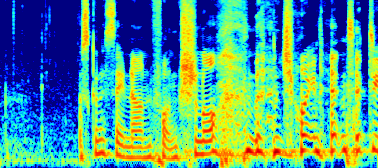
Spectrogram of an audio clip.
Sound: laughter

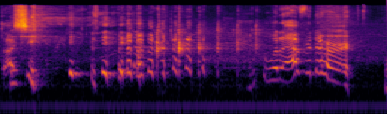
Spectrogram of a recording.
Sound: laugh

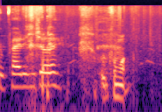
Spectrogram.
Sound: both chuckling

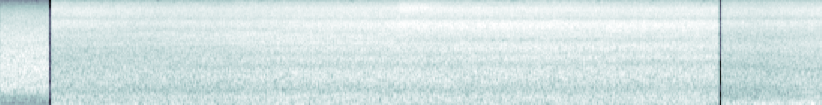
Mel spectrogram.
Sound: waterfall sounds

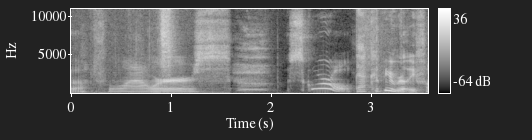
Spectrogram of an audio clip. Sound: gasps

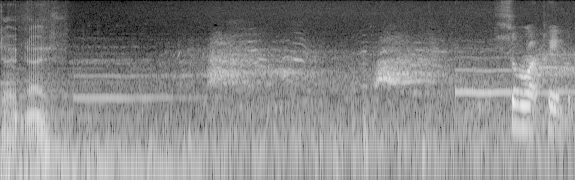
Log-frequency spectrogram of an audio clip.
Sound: sound of foxes screaming

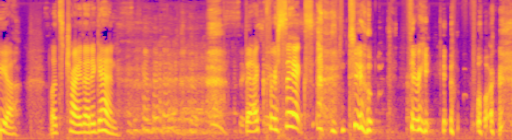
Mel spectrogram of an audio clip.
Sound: laughing

